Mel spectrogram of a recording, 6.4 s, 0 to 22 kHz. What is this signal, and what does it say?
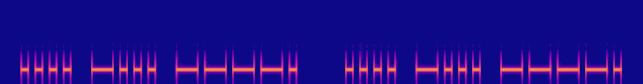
Morse code, heard as a keyed tone, about 17 wpm, 700 Hz. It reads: HB9 HB9
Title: Callsign Prefixes for Top 25 DXCC - Repeated 3x - 17wpm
